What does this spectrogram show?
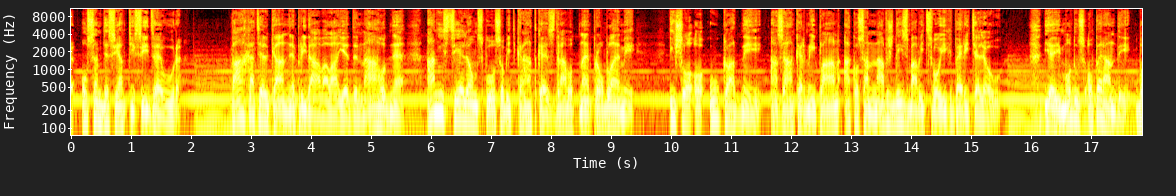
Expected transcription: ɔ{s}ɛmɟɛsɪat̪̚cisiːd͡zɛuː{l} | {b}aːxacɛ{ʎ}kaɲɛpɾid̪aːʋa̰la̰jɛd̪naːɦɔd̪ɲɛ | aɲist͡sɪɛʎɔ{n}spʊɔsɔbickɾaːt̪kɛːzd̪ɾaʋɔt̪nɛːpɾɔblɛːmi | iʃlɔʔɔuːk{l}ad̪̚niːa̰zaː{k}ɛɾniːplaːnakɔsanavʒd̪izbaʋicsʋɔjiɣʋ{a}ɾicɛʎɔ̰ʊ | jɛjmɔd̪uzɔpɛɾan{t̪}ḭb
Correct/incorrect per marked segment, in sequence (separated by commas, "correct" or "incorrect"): correct, incorrect, incorrect, correct, incorrect, correct, correct, incorrect, incorrect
